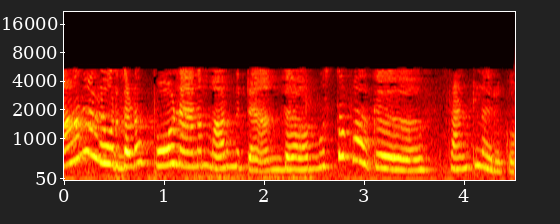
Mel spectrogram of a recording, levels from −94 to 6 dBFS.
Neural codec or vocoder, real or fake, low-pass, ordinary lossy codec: none; real; 5.4 kHz; MP3, 24 kbps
